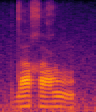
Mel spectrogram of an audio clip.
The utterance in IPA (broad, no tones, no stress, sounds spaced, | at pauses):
d a χ a ʕ õ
